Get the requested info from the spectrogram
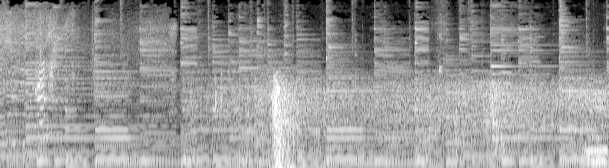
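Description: Background music playing throughout, with one heavy crash about three seconds in as a rotten dead tree hits the leaf-covered ground.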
